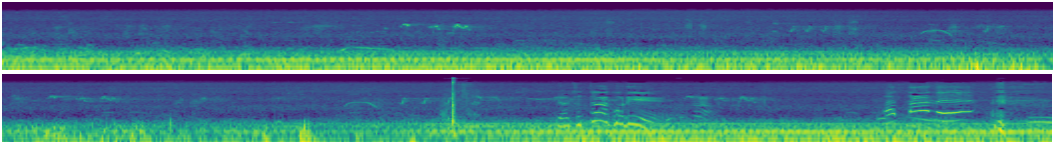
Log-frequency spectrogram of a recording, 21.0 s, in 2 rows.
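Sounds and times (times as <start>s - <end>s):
steady low hum: 0.0s - 21.0s
small birds chirping: 0.5s - 4.8s, 9.2s - 16.6s.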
